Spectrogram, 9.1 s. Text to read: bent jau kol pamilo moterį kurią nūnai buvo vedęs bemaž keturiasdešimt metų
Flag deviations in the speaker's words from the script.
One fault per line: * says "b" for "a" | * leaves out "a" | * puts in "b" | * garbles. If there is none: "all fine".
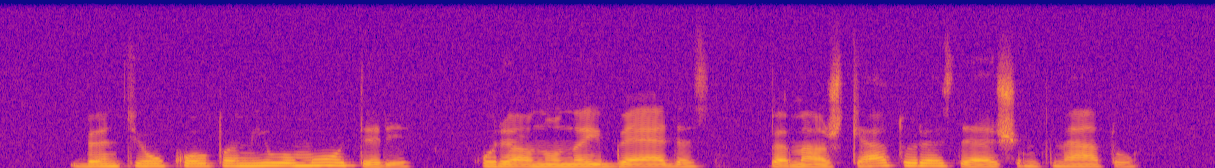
* leaves out "buvo"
